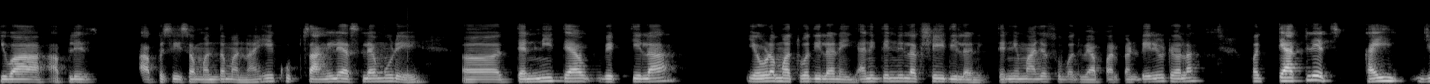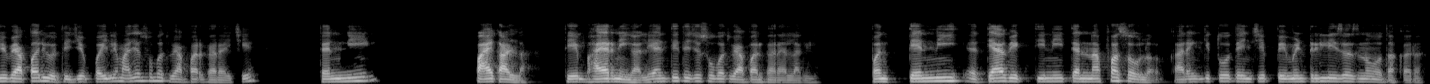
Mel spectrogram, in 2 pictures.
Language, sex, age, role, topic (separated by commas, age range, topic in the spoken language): Marathi, male, 20-24, guest, काम आणि ओळख यांचं नातं तुम्ही कसं समजून घेता?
